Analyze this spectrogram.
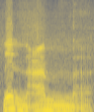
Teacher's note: Jelas suara tanwinnya karena dia izhar halqi.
